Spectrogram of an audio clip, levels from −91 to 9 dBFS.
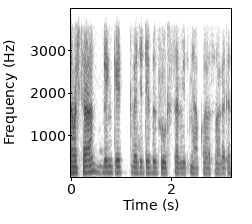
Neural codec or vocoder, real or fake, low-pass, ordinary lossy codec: vocoder, 44.1 kHz, 128 mel bands, Pupu-Vocoder; fake; 3.6 kHz; Opus, 64 kbps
